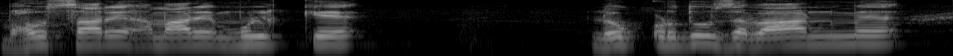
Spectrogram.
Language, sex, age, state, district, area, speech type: Urdu, male, 30-45, Uttar Pradesh, Ghaziabad, urban, spontaneous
